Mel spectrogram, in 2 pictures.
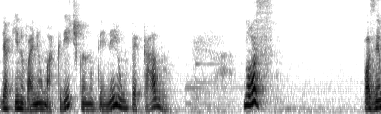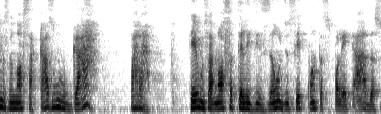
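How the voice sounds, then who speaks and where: With music playing behind her, a woman talks at a moderate pace in a very deep, low voice, her intonation lively and her pauses long and frequent. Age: 60s. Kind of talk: devotional teaching talk. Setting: home prayer room.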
